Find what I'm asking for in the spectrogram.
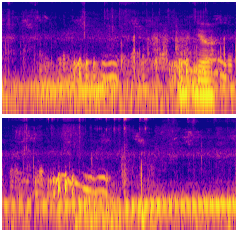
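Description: Pigeons coo in soft rolling throaty phrases, several calls close by, with a low steady hum beneath and some faint background activity.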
